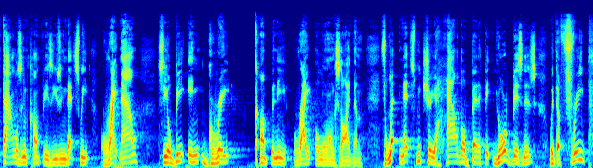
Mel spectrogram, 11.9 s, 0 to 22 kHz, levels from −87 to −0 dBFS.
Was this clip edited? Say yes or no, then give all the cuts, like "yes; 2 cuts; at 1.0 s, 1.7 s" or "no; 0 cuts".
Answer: no; 0 cuts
